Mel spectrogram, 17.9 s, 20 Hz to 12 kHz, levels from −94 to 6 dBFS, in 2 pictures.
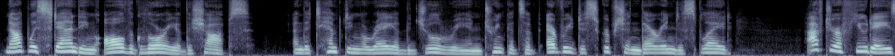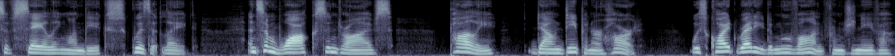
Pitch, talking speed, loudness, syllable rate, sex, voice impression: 170 Hz, 170 wpm, -22 LUFS, 5.2 syllables/s, female, very feminine, very adult-like, thin, tensed, slightly powerful, bright, slightly soft, very clear, very fluent, slightly raspy, cute, intellectual, very refreshing, sincere, calm, very friendly, very reassuring, elegant, wild, very sweet, very lively, strict, intense, sharp, light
